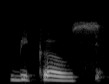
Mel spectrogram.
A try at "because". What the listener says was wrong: But a little bit more of a vibration at the end.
